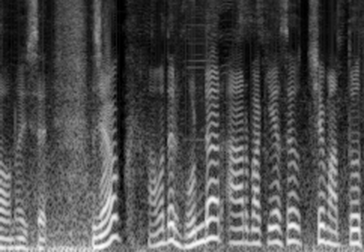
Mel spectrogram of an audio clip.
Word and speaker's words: হুন্ডার: হচ্ছে এই ডিস্কিট, তারপর হুন্ডার তুরতুকের দিকে। আমরা ডিস্কিট হয়ে এখন হুন্ডারের দিকে চলে যাব। আমি হুন্ডার বলতেছি, আবার কেউ হান্ডার বলে, ধরে নেন যে এটা উচ্চারণ করতেছি HUNDER, এটা বলতেছি, মনে রাখেন।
